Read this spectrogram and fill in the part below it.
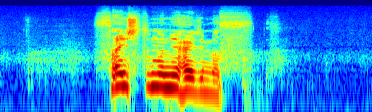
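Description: An elderly man speaks briefly and formally over a microphone.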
